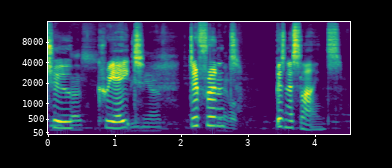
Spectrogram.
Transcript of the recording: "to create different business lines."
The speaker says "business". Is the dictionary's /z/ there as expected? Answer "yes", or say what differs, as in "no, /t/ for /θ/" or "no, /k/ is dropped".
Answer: yes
